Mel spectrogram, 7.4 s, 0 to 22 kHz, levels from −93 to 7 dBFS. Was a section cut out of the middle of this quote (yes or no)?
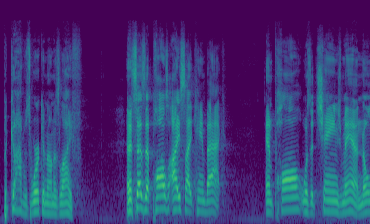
no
